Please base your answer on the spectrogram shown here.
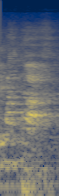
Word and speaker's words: Efatá: eu li para você, Efatá. Em hebraico é Epatá. É o mesmo som, Epatá.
